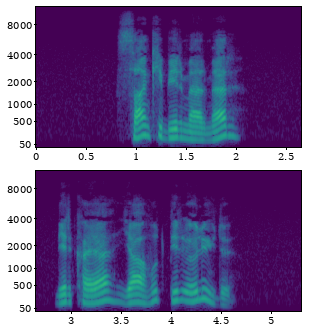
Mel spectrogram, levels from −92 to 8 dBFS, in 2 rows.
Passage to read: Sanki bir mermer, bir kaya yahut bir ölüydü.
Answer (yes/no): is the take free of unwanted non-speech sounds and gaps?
yes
